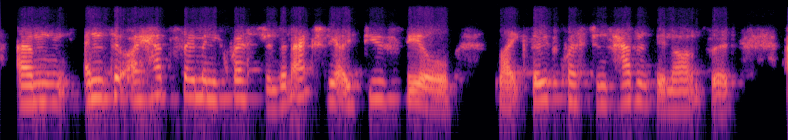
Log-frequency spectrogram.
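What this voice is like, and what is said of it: British accent. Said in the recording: “as you can hear from my accent. I mean, I'm very British”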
